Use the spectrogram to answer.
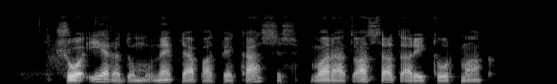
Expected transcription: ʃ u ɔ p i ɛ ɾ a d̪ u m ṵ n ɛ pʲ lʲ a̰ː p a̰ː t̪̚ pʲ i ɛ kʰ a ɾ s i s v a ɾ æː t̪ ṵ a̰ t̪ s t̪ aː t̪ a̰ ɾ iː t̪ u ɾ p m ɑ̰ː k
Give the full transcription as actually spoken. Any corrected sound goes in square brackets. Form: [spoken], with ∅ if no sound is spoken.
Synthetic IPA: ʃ u ɔ [ʔ] i ɛ ɾ a d̪ u m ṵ n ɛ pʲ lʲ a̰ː p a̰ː t̪̚ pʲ i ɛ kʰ a [∅] s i s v a ɾ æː t̪ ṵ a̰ t̪ s t̪ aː t̪ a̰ ɾ iː t̪ u ɾ p m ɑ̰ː k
